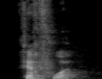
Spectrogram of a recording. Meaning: 1. to prove, to serve as proof (of/that), to be evidence (of/that), to bear witness (of/that), to attest (to/that) 2. to be reliable 3. to be valid; to prevail
- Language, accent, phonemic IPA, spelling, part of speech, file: French, France, /fɛʁ fwa/, faire foi, verb, LL-Q150 (fra)-faire foi.wav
